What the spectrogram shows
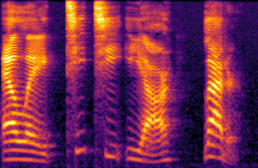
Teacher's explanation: so la tter ladder the ladder absolutely a flap T and when we do a flap T there shouldn't really be any vibration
